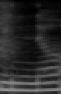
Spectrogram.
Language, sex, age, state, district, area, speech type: Malayalam, female, 18-30, Kerala, Kannur, rural, spontaneous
